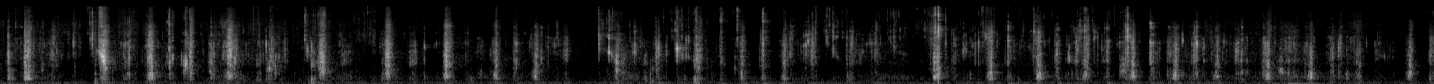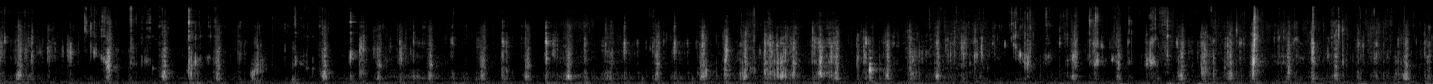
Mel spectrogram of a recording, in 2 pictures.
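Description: Close-miked eating of raw beef skirt (chimasal): chewing with a dense run of crisp clicks and wet mouth noises, alongside strips of the raw meat being torn apart by hand.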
